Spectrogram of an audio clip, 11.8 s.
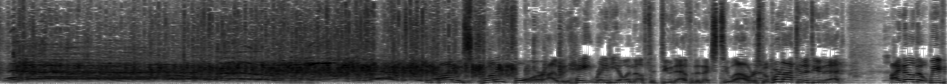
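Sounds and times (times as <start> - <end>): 
whoops and cheers: 0.0 - 5.5
studio audience applause: 0.0 - 7.3
speech: 5.4 - 11.8.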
